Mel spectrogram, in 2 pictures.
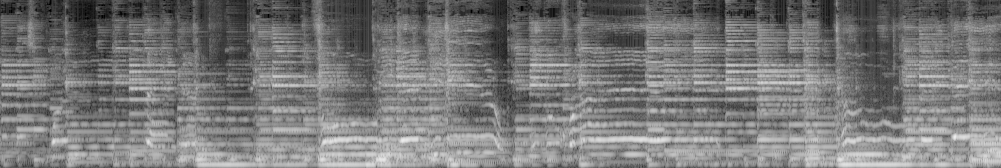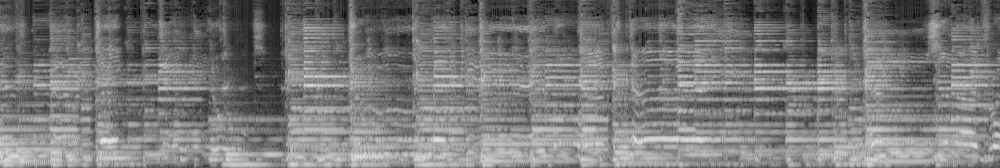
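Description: Acoustic guitar fitted with a Fotobeer passive pickup, strummed in chords, steady and fairly loud.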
